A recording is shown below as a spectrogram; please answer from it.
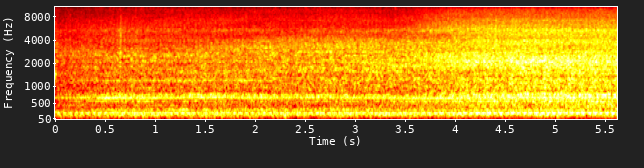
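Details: Nissan G35 engine bay at idle: a fast, even chirp with a gritty grinding and buzzing rattle on top, possibly from a belt pulley, tensioner or idler; not confirmed.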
